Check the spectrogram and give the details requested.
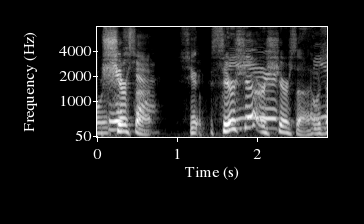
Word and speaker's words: Saoirse: Right, Saoirse.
